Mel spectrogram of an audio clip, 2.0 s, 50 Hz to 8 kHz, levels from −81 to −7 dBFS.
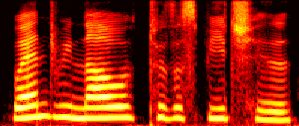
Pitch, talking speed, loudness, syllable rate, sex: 240 Hz, 210 wpm, -17 LUFS, 3.9 syllables/s, female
